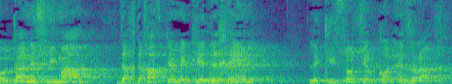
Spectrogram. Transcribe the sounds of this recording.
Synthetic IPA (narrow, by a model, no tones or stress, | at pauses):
eotaneʃimad̪ad̪aχaft̪e̞met̪jed̪eχe̞m | lekiso̞tʃelko̞lezʁaχ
